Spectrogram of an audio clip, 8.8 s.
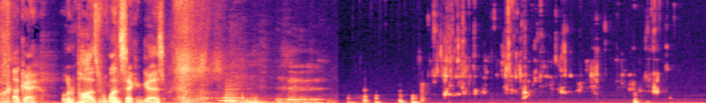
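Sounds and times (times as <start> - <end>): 
speech: 0.2 - 4.0
white wine being poured into glasses: 5.3 - 8.4.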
